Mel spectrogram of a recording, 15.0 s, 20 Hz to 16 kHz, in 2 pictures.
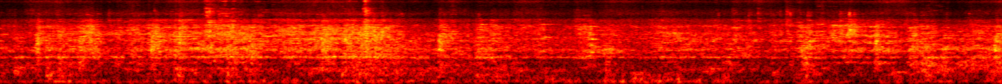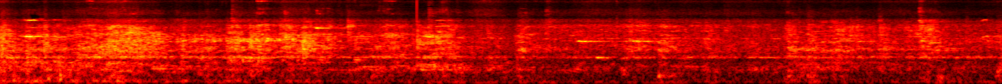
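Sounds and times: train wheels rumbling on rail: 0.0s - 15.0s
wheels clattering over rail joints: 0.0s - 15.0s.

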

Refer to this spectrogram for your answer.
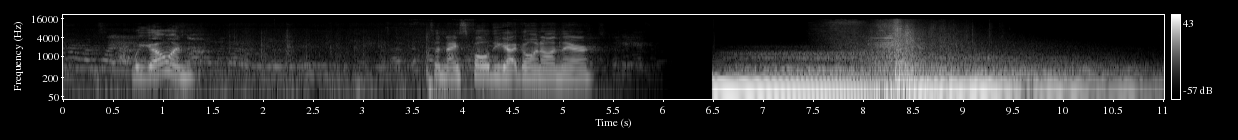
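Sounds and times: deep low boom: 6.5s - 11.0s.

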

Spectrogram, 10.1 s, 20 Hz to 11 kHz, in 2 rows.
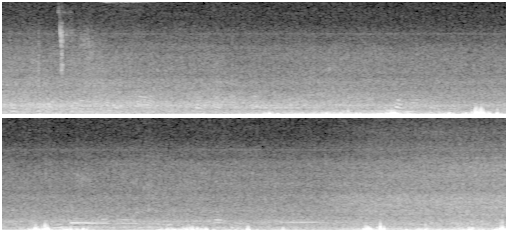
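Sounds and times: street traffic noise: 0.0s - 10.0s
wind gusts on microphone: 0.0s - 10.0s.

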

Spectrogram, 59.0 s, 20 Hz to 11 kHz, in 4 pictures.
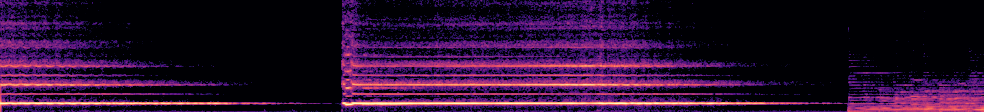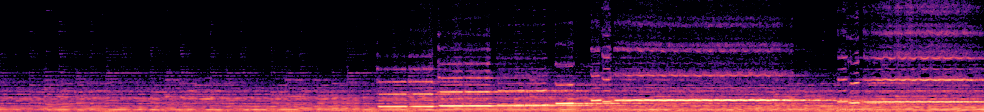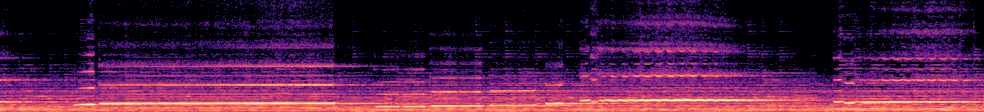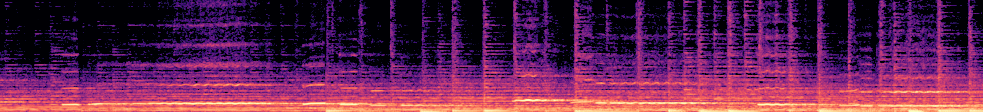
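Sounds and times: flute melody: 0.0s - 59.0s.

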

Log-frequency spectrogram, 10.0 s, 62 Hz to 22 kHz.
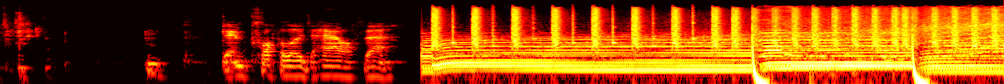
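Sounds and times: faint water splashing: 0.0s - 0.8s
short low vocal sound: 1.4s - 1.9s.

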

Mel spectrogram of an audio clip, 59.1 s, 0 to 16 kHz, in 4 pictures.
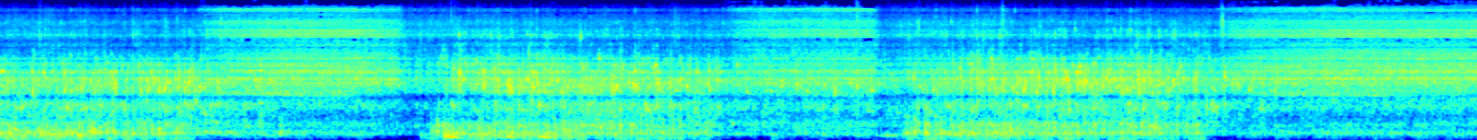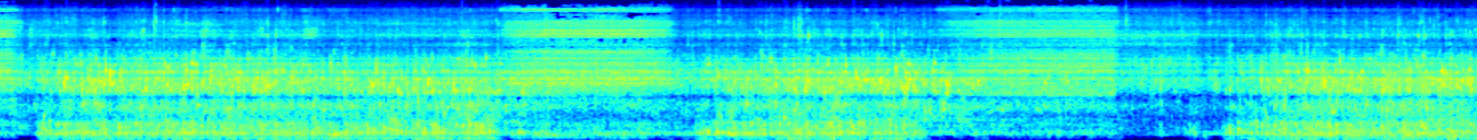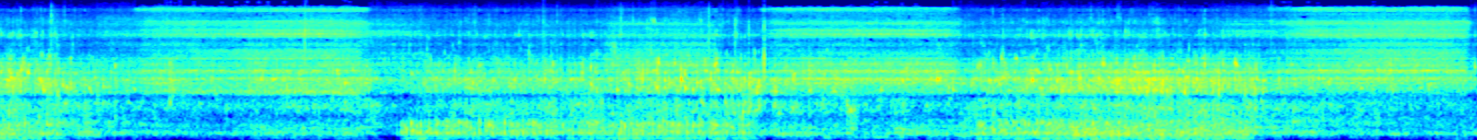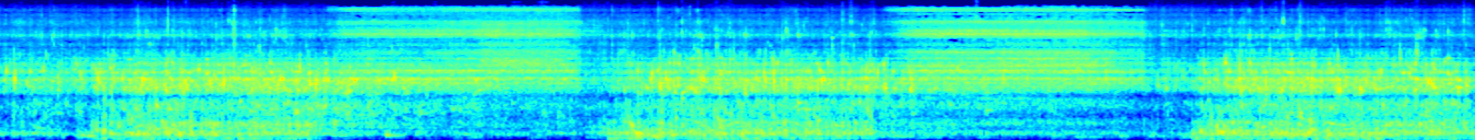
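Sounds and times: exhaled bubbles rushing: 0.0s - 2.7s, 4.2s - 8.0s, 8.6s - 12.3s, 15.0s - 20.1s, 21.6s - 24.6s, 26.6s - 31.0s, 33.0s - 43.4s, 44.0s - 48.6s, 50.2s - 53.5s, 55.8s - 59.0s
regulator inhale hiss: 2.0s - 4.2s, 7.3s - 9.1s, 12.2s - 15.2s, 19.7s - 21.7s, 24.1s - 26.3s, 30.7s - 33.7s, 35.6s - 39.2s, 41.1s - 44.4s, 47.4s - 50.4s, 53.1s - 56.1s.

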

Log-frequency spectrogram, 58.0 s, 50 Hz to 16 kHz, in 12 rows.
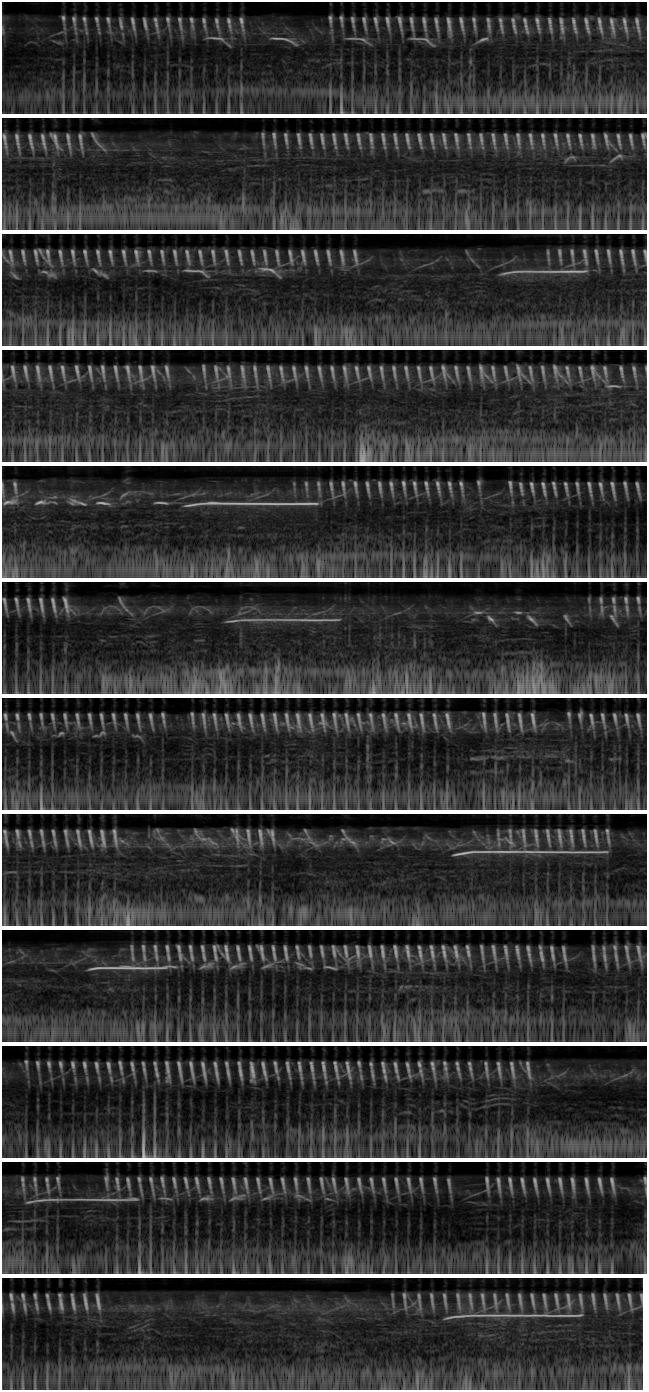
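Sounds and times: bird chirps and whistle: 0.0s - 58.0s.

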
